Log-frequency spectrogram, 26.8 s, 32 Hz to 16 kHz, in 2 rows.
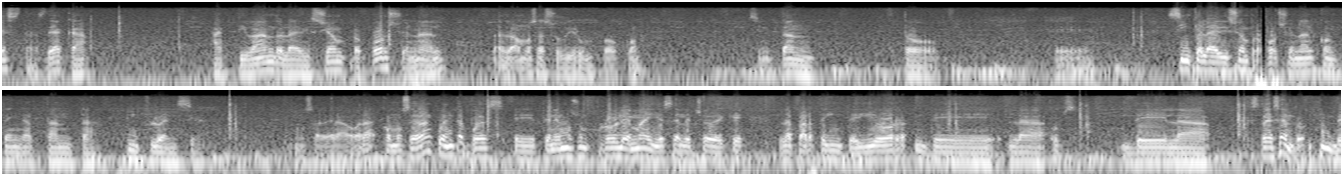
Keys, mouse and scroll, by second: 0.1 shift+right click, 0.6 shift+right click, 1.6 shift+right click, 2.0-3.2 shift+middle drag, 3.8 o, 5.0-6.2 drag, 6.2-6.9 scroll up 2, 7.8-8.1 scroll up 2, 9.8-11.0 middle drag, 11.4 KP_7, 15.7 z, 18.3 Caps_Lock, 19.5 z, 22.9 l, 24.2 z, 25.8 z.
